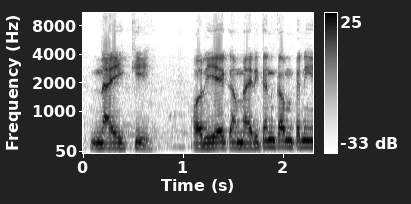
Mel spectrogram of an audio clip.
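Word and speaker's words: Nike: Mi के ही ए recently लोग प्रणाम्स करते हैं नाईक लेकिन उसका सही प्रनंसीएशन है ना ही की और यह अमेरिकन कंपनी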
